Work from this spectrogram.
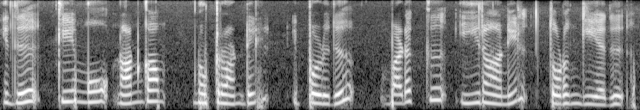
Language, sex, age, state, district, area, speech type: Tamil, female, 18-30, Tamil Nadu, Ranipet, rural, read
